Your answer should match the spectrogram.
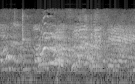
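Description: Several young children laughing and shouting at play, a stock sound effect of high voices rising and falling over one another.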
